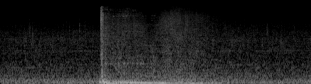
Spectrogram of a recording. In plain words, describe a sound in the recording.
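A deep magical blast booms and rumbles away.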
